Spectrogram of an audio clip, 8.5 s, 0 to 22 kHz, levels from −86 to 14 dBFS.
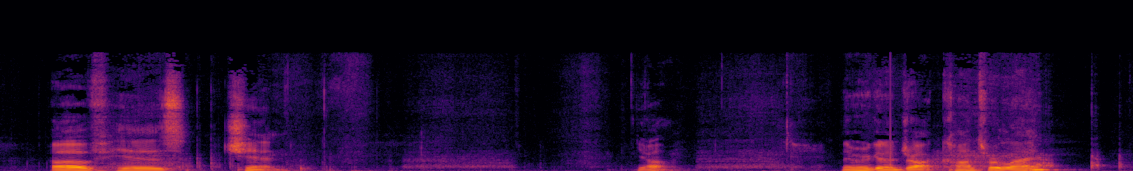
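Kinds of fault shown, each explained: Overlapping chunks: at 1.63, 4.15 and 6.67 s, a 20 ms slice plays twice where consecutive 2.5 s blocks join, because each block begins before the previous one has finished. The doubled slice gives a brief stutter or click recurring at that steady interval.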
